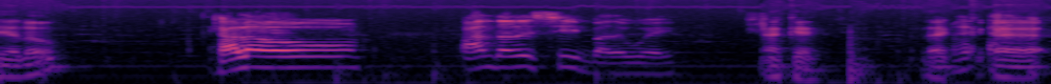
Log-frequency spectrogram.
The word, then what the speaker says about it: UNDAtheC: with UNDAtheC, I do not know how to pronounce his name. sound designer of Freejam. Say hello. Hello, under the sea, by the way. Okay, under the sea.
